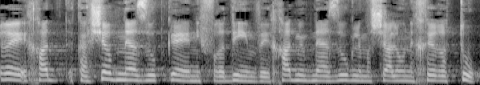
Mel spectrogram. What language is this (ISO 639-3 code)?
heb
